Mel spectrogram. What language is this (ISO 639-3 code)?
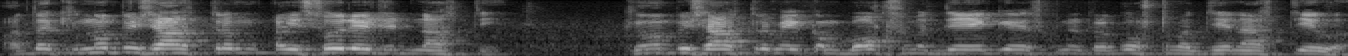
san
